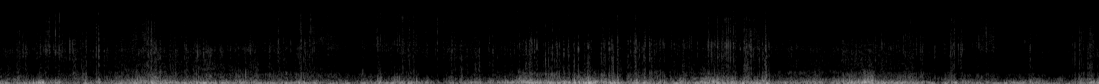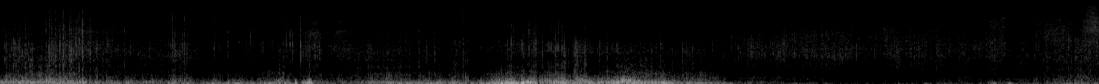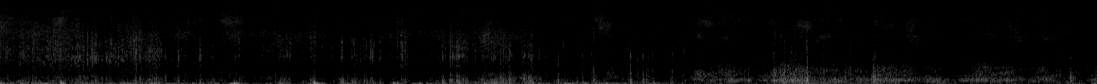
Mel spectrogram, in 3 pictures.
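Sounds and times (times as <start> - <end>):
scratching on leather: 0.1 - 32.9.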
